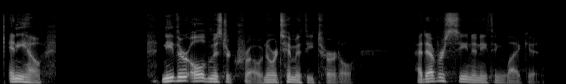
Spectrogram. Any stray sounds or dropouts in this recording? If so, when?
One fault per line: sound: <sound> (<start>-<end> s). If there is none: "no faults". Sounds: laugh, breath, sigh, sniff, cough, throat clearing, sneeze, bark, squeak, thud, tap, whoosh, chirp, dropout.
no faults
